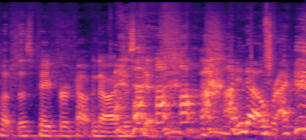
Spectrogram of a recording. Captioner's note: both laughs genuinely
